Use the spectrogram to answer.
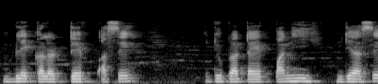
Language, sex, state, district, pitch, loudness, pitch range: Nagamese, male, Nagaland, Kohima, 130 Hz, -18 LUFS, 125-135 Hz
